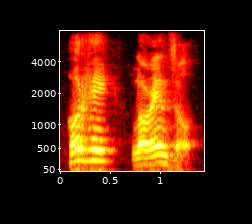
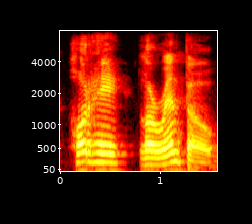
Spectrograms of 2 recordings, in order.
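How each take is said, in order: First: The z in Lorenzo is a plain s. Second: The z in Lorenzo is lisped like th. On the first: It avoids repeating an old speech error. "the reason I say Lorenzo is because a lisp is a an error of speech" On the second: It follows the Castilian lisp some announcers use. "always says Jorge Lorenzo with the with the uh, the Catalan list or the Barcelona list"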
